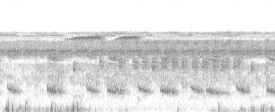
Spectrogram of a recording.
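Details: Frogs calling at night at a lakeside: short, slightly falling croaking notes repeated about twice a second from several callers, over a steady high insect drone, with low thumping rumbles in the background.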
